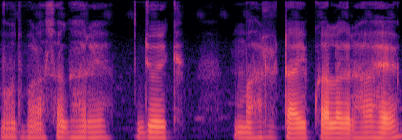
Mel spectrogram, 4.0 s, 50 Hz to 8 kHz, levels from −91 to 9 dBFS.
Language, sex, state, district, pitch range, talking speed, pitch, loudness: Hindi, male, Chhattisgarh, Kabirdham, 105-115 Hz, 195 wpm, 110 Hz, -22 LUFS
